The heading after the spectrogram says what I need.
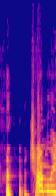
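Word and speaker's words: Cholmondeley: be especially because that long word is just pronounced chumble someone just threw some letters together Chumley does not need that many Conant Conant that's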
